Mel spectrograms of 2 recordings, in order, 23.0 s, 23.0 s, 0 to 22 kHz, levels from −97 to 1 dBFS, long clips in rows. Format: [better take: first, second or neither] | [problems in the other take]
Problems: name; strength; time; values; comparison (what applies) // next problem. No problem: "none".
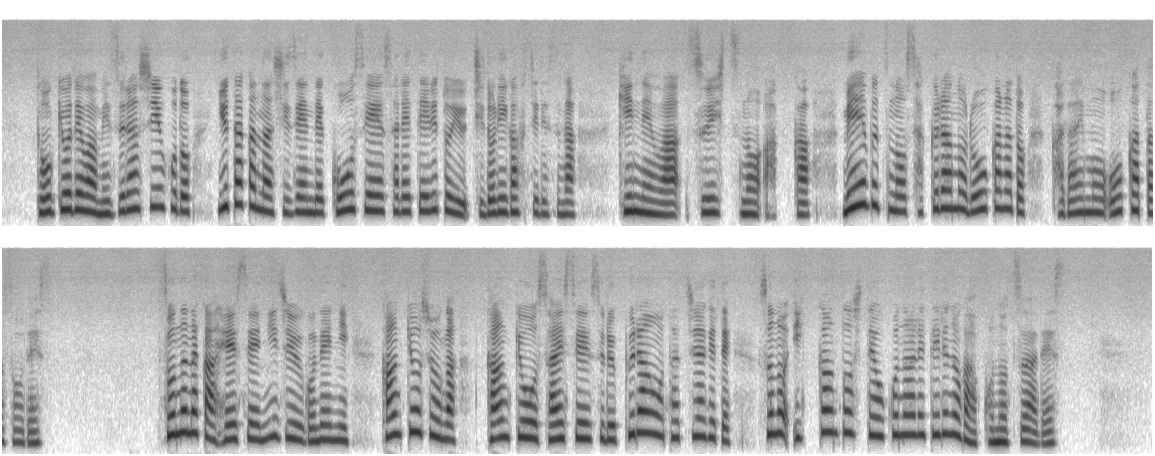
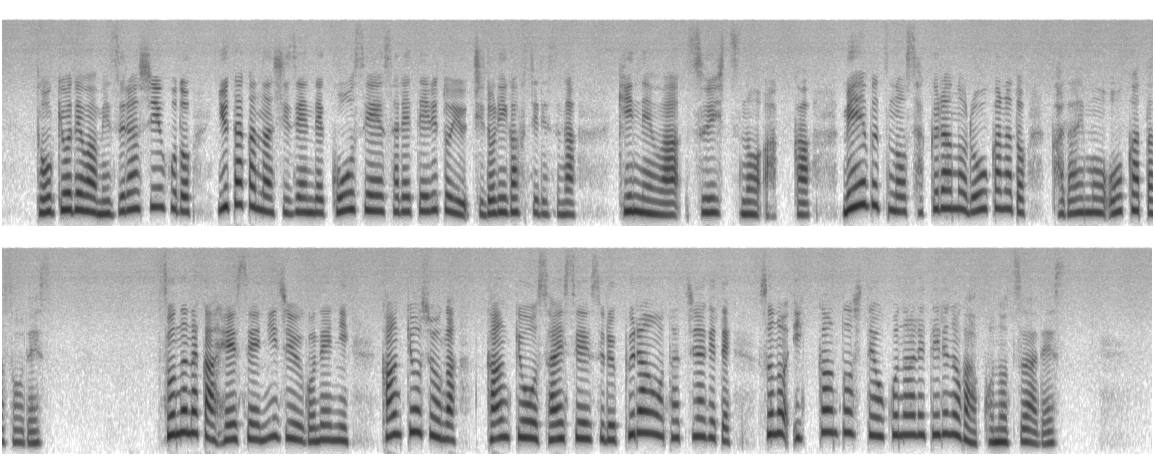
neither | hiss; noticeable; throughout; 15 dB below the speech; the same in both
